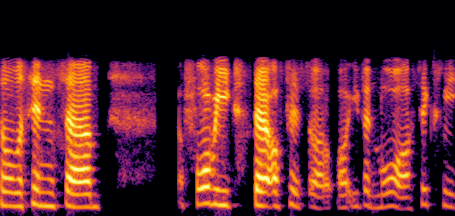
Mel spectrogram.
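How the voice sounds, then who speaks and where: A woman with a German accent speaks fairly slowly at a medium pitch, with fairly even intonation. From Germany. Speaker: mosaic artist and expat spouse. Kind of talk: personal testimony in webinar. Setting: video call webinar. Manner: halting, many fillers.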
